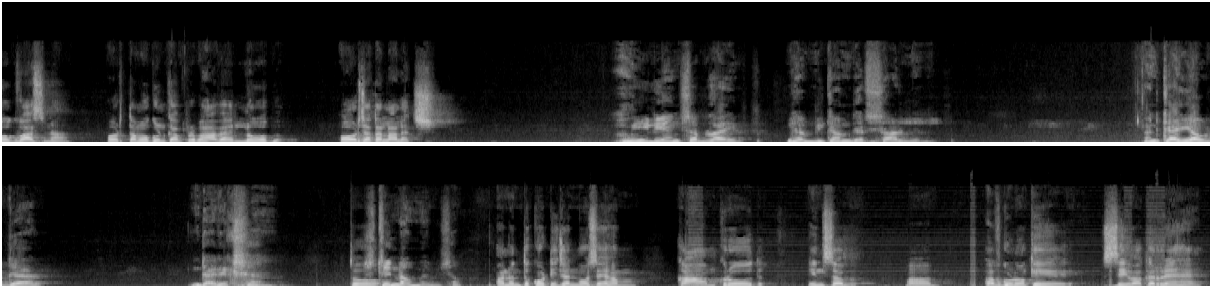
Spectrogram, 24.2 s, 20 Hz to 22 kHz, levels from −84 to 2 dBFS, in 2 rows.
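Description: Computer activity noise enters at 18.95 s and runs to the end: a buzzy, chirping tone pulsing at around 500 Hz, roughly 25 dB below the sound. Processor or graphics load shifts the shared ground under the audio circuit, so the noise follows the computer's activity, not the sound itself.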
